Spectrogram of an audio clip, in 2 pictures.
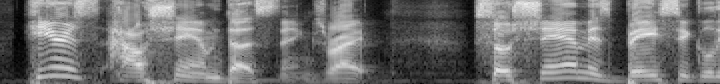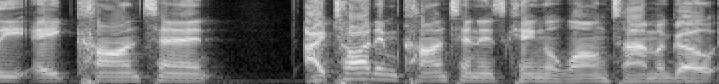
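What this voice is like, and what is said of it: Agitated, fired-up voice. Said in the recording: “you can tell my voice is getting, I'm a little fired up right now”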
